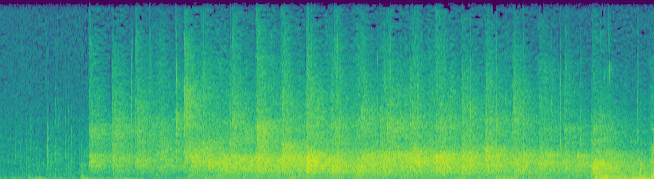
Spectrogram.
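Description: Audience applauding: the clapping starts about a second in and builds quickly to steady applause.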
